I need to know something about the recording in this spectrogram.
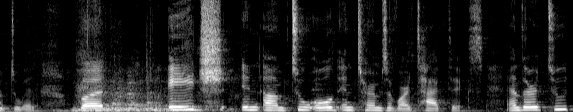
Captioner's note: laughter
